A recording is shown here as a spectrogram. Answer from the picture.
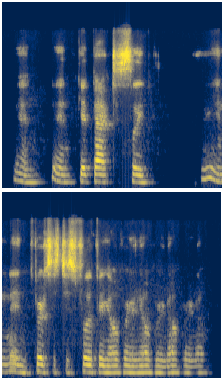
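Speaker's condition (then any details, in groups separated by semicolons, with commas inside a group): Parkinson's disease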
